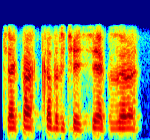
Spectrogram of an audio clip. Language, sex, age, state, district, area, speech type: Kashmiri, male, 18-30, Jammu and Kashmir, Ganderbal, rural, conversation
